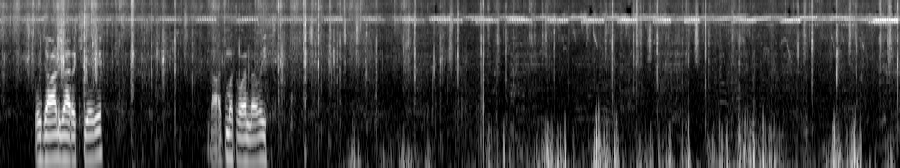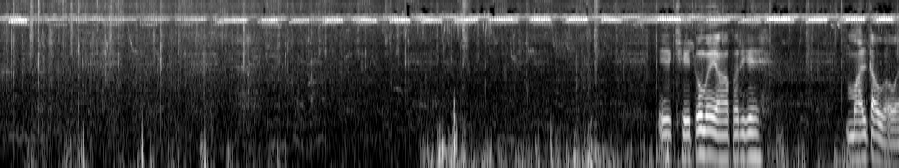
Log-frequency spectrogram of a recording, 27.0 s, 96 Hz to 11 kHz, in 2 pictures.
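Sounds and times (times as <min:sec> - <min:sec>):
flip-flop footsteps on path: 0:00.0 - 0:26.9
insects trilling: 0:01.5 - 0:26.9.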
